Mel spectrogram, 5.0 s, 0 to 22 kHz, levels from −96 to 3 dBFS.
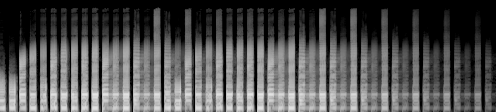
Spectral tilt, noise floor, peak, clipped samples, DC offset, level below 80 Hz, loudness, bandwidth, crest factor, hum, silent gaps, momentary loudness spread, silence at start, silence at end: -6.5 dB/octave; -40 dBFS; 0 dBFS; under 0.1%; 0.6%; -36 dBFS; -14 LUFS; 15.5 kHz; 14 dB; none; none; 14 LU; 0 s; 0.15 s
